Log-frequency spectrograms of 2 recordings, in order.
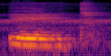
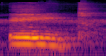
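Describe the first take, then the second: The two takes are said the same way.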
